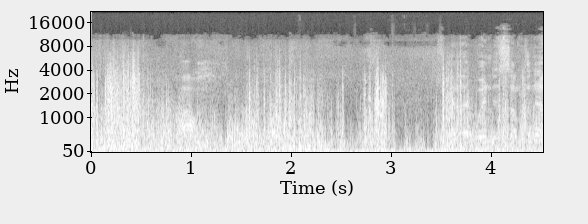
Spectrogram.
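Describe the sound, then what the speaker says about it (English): Strong wind buffets the microphone in loud, continuous gusts at an outdoor auction of a collection of tractors, roaring and rumbling with brief surges. "that wind is something else"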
